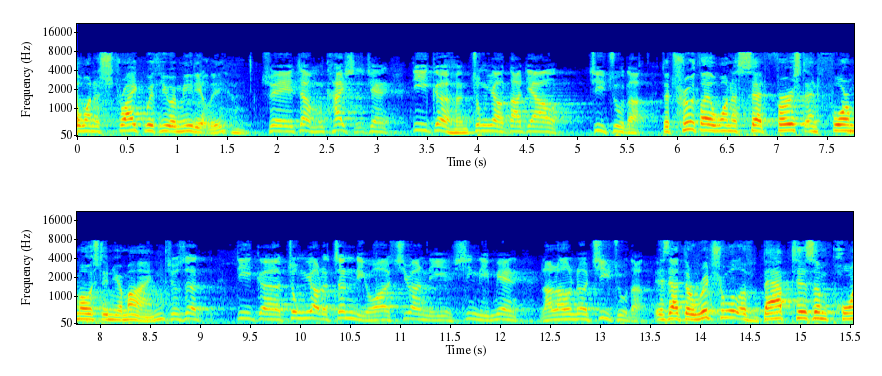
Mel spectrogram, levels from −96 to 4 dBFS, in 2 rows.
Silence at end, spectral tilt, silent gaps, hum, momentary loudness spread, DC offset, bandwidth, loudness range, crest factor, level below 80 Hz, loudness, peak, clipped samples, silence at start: 0 s; -5 dB/octave; none; none; 15 LU; under 0.1%; 8 kHz; 8 LU; 18 dB; -52 dBFS; -25 LUFS; -8 dBFS; under 0.1%; 0 s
